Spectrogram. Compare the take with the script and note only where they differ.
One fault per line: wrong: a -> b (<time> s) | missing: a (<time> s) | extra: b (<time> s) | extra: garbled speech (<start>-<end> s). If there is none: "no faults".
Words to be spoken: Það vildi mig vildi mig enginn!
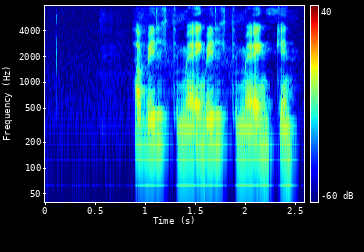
no faults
